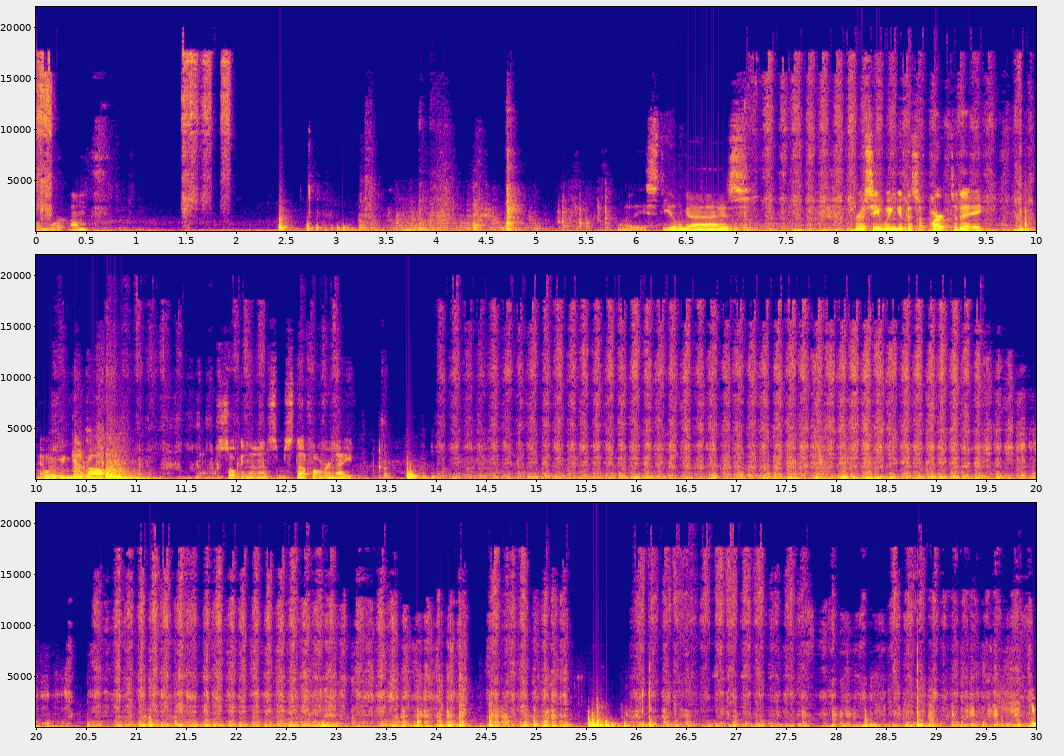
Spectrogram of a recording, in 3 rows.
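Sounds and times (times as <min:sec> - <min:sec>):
wire brush scrubbing metal: 0:07.0 - 0:13.1
sharp knock: 0:10.6 - 0:11.2.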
